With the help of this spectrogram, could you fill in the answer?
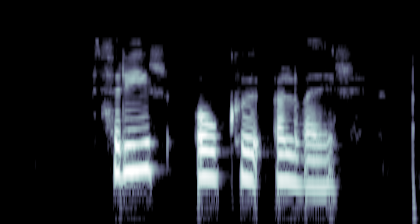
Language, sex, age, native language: Icelandic, female, 40-49, Icelandic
